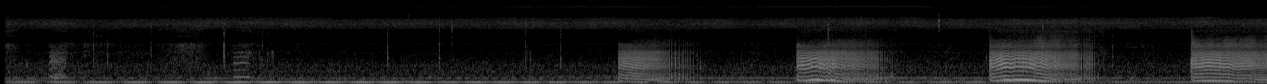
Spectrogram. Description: huxly snoring at 8 weeks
